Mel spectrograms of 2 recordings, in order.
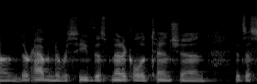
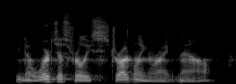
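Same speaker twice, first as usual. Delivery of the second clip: usual speaking voice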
